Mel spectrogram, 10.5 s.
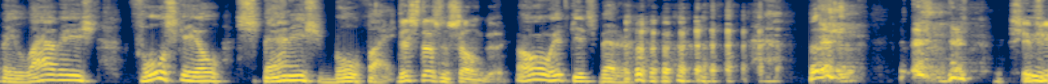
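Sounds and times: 
speech: 0.0 - 10.4
laughter: 6.2 - 7.9
person coughing: 7.5 - 10.0.

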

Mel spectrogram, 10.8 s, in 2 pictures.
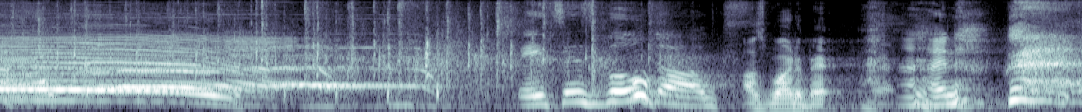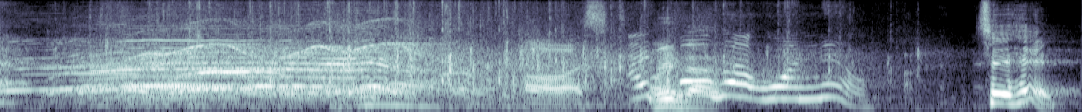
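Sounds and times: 
audience cheering and whooping in a live debate at Money20/20 Europe: 0.0 - 2.6, 5.4 - 9.2
speech: 2.6 - 5.5, 8.5 - 10.8.

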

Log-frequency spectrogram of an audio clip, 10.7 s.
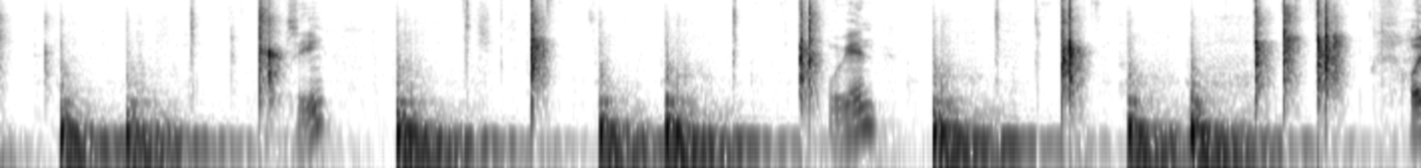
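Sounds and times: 
rhythmic hand clapping: 0.0 - 10.5
speech: 2.2 - 3.1, 6.2 - 6.7.

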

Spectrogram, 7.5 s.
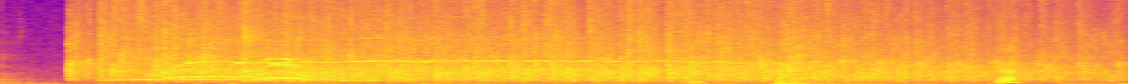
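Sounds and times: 
audience clapping: 0.4 - 7.5
speech: 4.6 - 5.5, 6.6 - 7.5.

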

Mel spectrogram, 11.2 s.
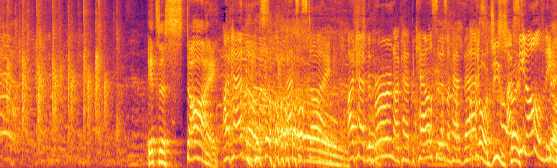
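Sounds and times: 
audience applause: 0.0 - 2.7, 4.6 - 7.2
speech: 3.0 - 11.1
laughter: 4.1 - 11.1.

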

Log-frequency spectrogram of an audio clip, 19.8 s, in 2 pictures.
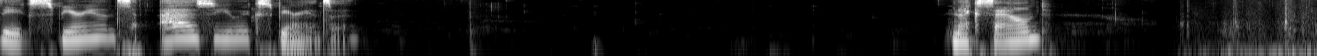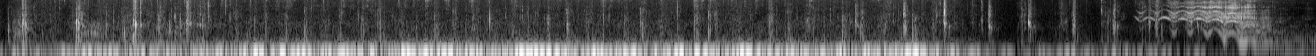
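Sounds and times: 
speech: 0.0 - 2.7, 7.1 - 7.9
horse hooves galloping on the ground: 8.8 - 19.7
horse whinnying: 18.3 - 19.7.

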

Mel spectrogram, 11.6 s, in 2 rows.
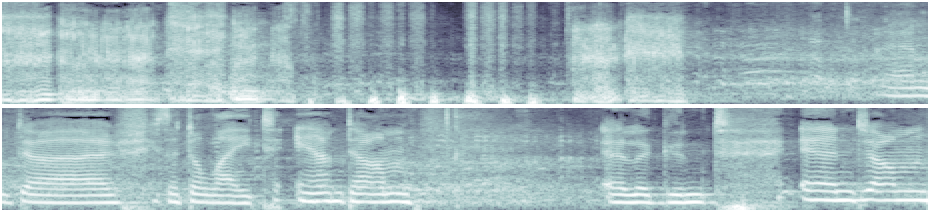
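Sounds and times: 
person imitating a dog: 0.0 - 4.4
laughter: 0.8 - 9.8
speech: 5.9 - 8.6, 9.5 - 11.5.

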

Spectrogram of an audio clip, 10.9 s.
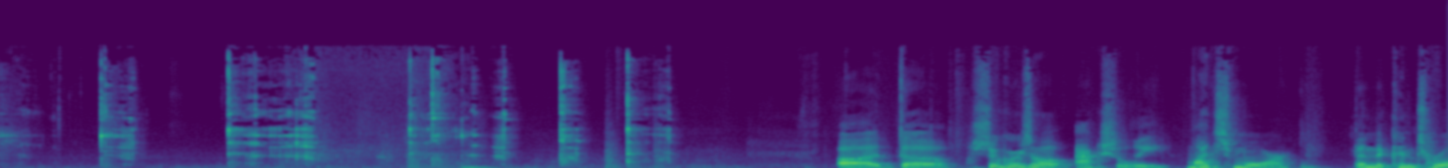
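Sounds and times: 
gently stirring tomatoes in a strainer: 0.0 - 5.2
speech: 6.3 - 10.8.

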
